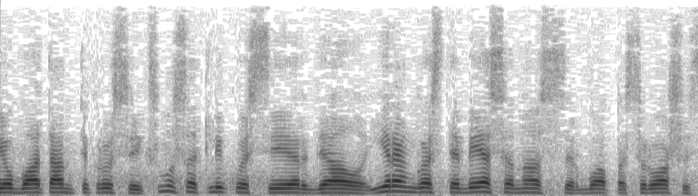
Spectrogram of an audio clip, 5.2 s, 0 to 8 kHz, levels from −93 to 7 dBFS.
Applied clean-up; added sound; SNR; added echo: none; none; none; none.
